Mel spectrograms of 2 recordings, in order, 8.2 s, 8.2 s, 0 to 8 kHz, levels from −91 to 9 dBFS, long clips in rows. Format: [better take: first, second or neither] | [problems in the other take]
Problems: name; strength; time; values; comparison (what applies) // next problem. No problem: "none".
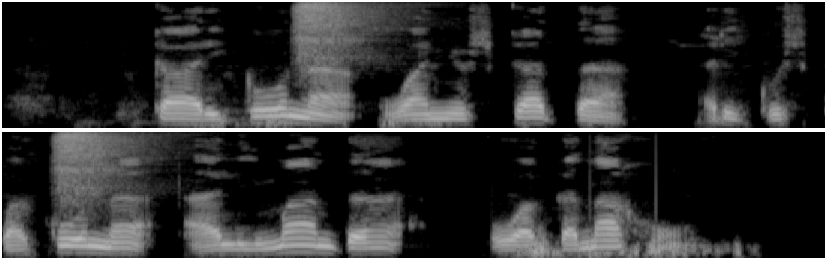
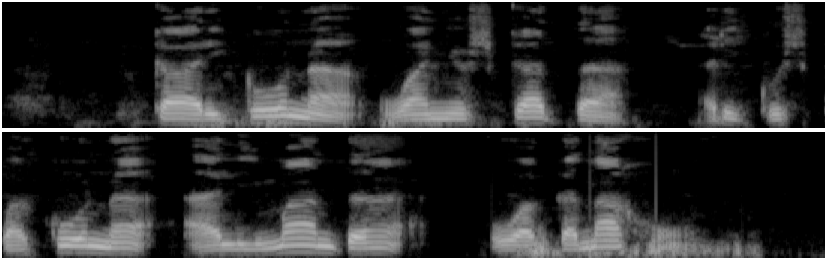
second | noise reduction (classical method spectral subtraction)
